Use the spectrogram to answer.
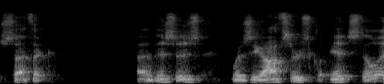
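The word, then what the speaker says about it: Southwick House: suffolk house it's spelled if you read it you'd say it's southwick but the british pronounce it suffolk this is was the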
